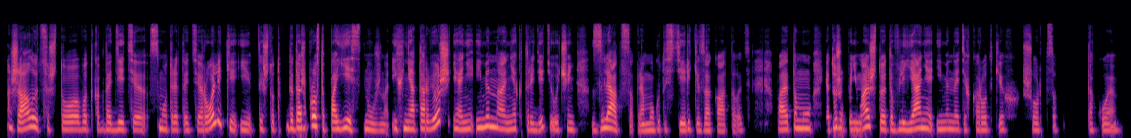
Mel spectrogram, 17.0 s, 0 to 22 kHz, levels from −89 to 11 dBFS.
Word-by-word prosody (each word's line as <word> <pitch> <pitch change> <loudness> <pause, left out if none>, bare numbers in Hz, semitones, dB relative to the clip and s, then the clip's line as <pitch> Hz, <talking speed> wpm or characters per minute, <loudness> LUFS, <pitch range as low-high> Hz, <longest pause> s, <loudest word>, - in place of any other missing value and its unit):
жалуются, 205 +1 +3
что 175 +1 0
вот 180 0 -5
когда 170 +1 -5
дети 170 0 -1
смотрят 175 -4 -3
эти 165 +1 -6
ролики, 270 - +2
и 165 -2 -5
ты 175 +5 -8
что-то 175 0 -3
Да 210 -5 0
даже 205 +1 +3
просто 255 -8 +6
поесть 185 0 +2
нужно. 155 -4 -3
Их 195 0 -2
не 190 -2 +4
оторвешь, 190 - +4
и 195 - -2
они, 185 +2 0
именно 220 -3 +3
некоторые 175 -2 -4
дети, 185 +9 -4
очень 170 0 -1 0.2
злятся. 190 +4 +3
Прям 150 0 -3
могут 165 +1 -5
истерики 165 0 -2
закатывать. 155 0 -5 0.4
Поэтому 200 +3 +1 0.2
я - - -2
тоже 210 0 +2
понимаю, 175 +8 +2
что 190 - +2
это 175 -1 -1
влияние 175 +4 +3
именно 180 0 -4
этих 170 -1 -6
коротких 170 0 -7
шортсов. 165 0 -8 0.4
Такое 160 0 -7
175 Hz, 150 wpm, -22 LUFS, 165-195 Hz, 0.4 s, просто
